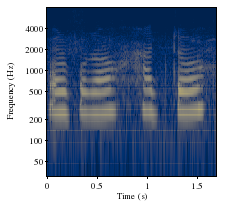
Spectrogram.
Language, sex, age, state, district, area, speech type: Assamese, female, 18-30, Assam, Darrang, rural, spontaneous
